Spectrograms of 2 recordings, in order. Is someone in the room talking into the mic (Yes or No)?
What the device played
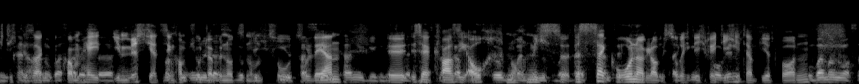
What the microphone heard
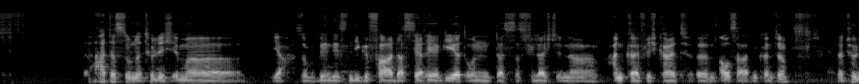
Yes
